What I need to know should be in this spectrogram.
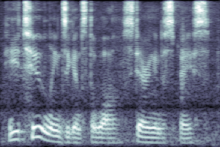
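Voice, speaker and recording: Dark-toned man narrating a screenplay. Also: fairly low pitch, animated, brisk, a little hiss or hum. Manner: wry, colloquial storytelling. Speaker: narrator reading stage directions. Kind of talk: scripted screenplay narration, present tense.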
